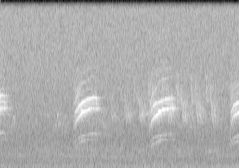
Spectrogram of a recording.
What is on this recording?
Red-eyed Vireo, Hermit Thrush, Ovenbird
